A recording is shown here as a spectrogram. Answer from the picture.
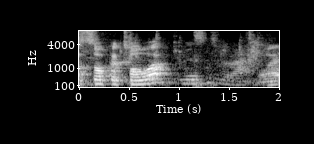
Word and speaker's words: SOHCAHTOA: Some Indian mathematician out there, right, from this tribe, well, it's like SOHCAHTOA. So how you pronounce it? So, S-O-H, so, ka, C-H, SOHCAHTOA.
